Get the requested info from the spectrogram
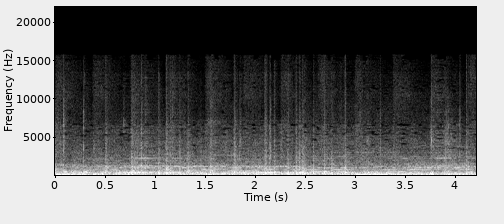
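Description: Fireworks popping and crackling in quick succession over loud music with a steady beat.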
